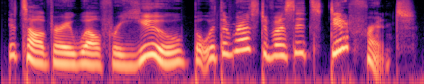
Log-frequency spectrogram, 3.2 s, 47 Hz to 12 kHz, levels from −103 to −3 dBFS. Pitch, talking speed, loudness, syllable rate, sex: 255 Hz, 265 wpm, -17 LUFS, 5.6 syllables/s, female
